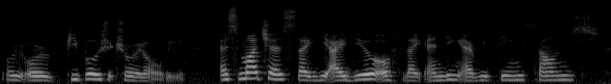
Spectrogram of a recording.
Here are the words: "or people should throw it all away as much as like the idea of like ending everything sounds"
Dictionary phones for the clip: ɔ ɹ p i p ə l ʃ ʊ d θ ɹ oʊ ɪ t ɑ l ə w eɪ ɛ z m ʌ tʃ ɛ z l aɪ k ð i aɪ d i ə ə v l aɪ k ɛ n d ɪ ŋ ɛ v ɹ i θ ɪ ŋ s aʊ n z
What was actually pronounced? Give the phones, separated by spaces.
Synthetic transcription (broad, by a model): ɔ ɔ p i p ə l ʃ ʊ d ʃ oʊ ɪ t ɑ l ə w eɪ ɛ s m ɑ tʃ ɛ s l aɪ k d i aɪ d i ə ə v l aɪ k ɛ n d ɪ ŋ ɛ v ɹ i t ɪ ŋ s aʊ n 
